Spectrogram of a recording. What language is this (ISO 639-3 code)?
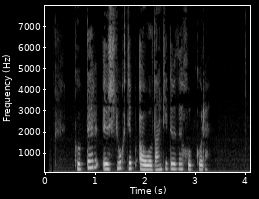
bak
